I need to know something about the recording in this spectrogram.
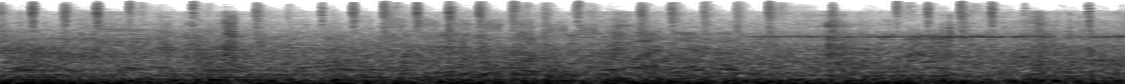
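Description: Street noise with indistinct crowd chatter and traffic, under a background music bed, with a faint steady crackle throughout.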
